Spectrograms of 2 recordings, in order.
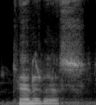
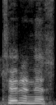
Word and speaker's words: tinnitus: There's several different things that triggers tinnitus. Is it tinnitus, titinus? How do you pronounce this shit?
